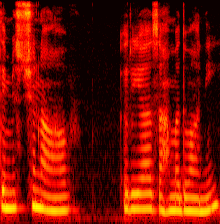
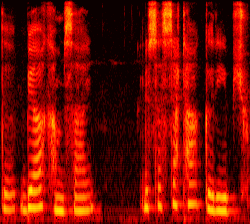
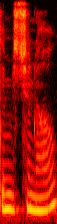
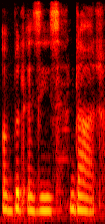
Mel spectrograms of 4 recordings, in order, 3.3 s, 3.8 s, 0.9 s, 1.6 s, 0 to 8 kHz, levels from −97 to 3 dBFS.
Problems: constant background noise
